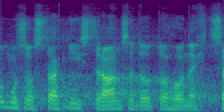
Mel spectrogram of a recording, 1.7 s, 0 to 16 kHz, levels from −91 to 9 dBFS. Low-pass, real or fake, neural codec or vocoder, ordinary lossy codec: 14.4 kHz; fake; vocoder, 44.1 kHz, 128 mel bands, Pupu-Vocoder; Opus, 64 kbps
